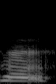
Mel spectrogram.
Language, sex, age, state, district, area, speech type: Bengali, female, 45-60, West Bengal, Cooch Behar, urban, conversation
